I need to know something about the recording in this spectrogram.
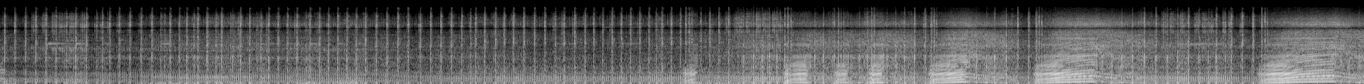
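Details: Echo two-stroke unit left sitting all winter with ethanol-free VP small engine fuel in it, no winterizing and cylinder not fogged, started with primer; only a little smoke. Crisp buzz idles evenly, then revs up and drops back cleanly several times: normal running.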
